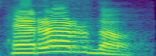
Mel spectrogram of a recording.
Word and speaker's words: Gerardo: es pronounced Gerardo.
